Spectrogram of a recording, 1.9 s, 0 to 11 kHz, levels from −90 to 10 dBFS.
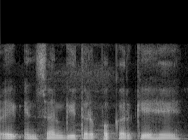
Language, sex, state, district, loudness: Hindi, male, Arunachal Pradesh, Papum Pare, -19 LUFS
